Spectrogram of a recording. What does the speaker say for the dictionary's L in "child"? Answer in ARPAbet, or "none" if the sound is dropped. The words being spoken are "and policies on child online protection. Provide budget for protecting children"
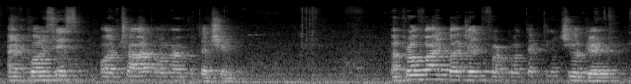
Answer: none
